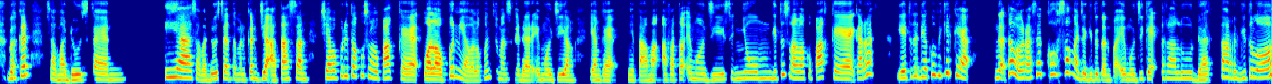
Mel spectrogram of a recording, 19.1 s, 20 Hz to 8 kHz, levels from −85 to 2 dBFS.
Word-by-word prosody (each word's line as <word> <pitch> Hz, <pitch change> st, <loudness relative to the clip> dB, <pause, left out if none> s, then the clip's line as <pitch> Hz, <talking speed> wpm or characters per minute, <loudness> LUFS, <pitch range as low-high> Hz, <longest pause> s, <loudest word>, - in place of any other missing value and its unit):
bahkan 325 Hz, +9 st, +4 dB, 0.2 s
sama 185 Hz, -3 st, -2 dB
dosen 190 Hz, +1 st, -1 dB, 0.6 s
iya, 275 Hz, -3 st, +6 dB
sama 190 Hz, -4 st, -4 dB
dosen, 215 Hz, +4 st, -1 dB
teman 190 Hz, -3 st, -9 dB
kerja, 225 Hz, -1 st, +3 dB
atasan, 205 Hz, +4 st, +3 dB, 0.2 s
siapa 250 Hz, -1 st, 0 dB
pun 330 Hz, -, -5 dB
itu 315 Hz, +1 st, -1 dB
aku 330 Hz, +1 st, -3 dB
selalu 255 Hz, -7 st, -2 dB
pakai, 230 Hz, -6 st, +4 dB
walaupun 200 Hz, +8 st, +6 dB
ya, 175 Hz, -, -2 dB
walaupun 165 Hz, -, -5 dB
cuma 210 Hz, -5 st, -9 dB
sekadar 175 Hz, -4 st, -3 dB
emoji 185 Hz, 0 st, -2 dB
yang 175 Hz, -, -4 dB, 0.2 s
yang 180 Hz, 0 st, -1 dB
kayak 175 Hz, -, -2 dB, 0.2 s
minta 170 Hz, -2 st, -3 dB
maaf 180 Hz, +1 st, -3 dB
atau 185 Hz, +5 st, -2 dB
emoji 195 Hz, -3 st, -6 dB
senyum 230 Hz, +2 st, -5 dB
gitu, 240 Hz, +11 st, -3 dB
selalu 240 Hz, -7 st, +1 dB
aku 260 Hz, -, -10 dB
pakai. 240 Hz, -4 st, +3 dB
Karena 240 Hz, +12 st, +2 dB, 0.4 s
ya 245 Hz, -, +4 dB
itu 305 Hz, -, -10 dB
tadi, 295 Hz, -2 st, -4 dB
aku 360 Hz, +5 st, 0 dB
mikir 380 Hz, +5 st, 0 dB
kayak 345 Hz, +6 st, +1 dB, 0.3 s
enggak 245 Hz, -1 st, +1 dB
tahu, 420 Hz, -12 st, +5 dB
rasanya 380 Hz, +11 st, -2 dB
kosong 380 Hz, +4 st, -1 dB
aja 210 Hz, -3 st, -1 dB
gitu 195 Hz, 0 st, -4 dB
tanpa 180 Hz, -1 st, -3 dB
emoji, 185 Hz, +2 st, -5 dB
kayak 230 Hz, +9 st, -3 dB
terlalu 230 Hz, -1 st, -4 dB
datar 195 Hz, +9 st, -1 dB
gitu 240 Hz, +5 st, -6 dB
loh. 265 Hz, +3 st, +4 dB
220 Hz, 165 wpm, -22 LUFS, 185-260 Hz, 0.6 s, iya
